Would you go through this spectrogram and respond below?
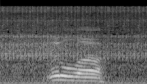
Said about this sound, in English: Man, she's running.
